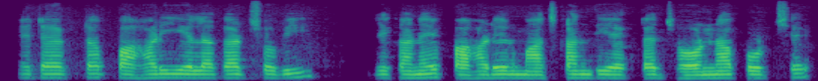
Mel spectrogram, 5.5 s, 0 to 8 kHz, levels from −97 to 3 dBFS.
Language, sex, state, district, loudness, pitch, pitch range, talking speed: Bengali, male, West Bengal, Jalpaiguri, -24 LUFS, 130 Hz, 125-135 Hz, 145 wpm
